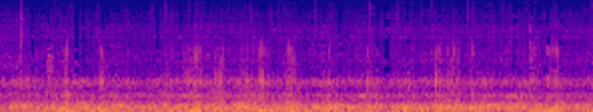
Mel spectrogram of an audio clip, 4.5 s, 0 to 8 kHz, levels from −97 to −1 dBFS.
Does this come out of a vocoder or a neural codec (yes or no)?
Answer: no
